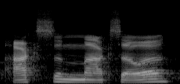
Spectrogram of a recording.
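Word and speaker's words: Aoxomoxoa: here oh de before what how do you pronounce it Axona oh axom maoa apparently that's um what do you call it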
